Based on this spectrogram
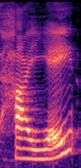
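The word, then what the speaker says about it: Heye: the Hay brand or I believe the German pronunciation is Hi. I think Hay. Um, but North Americans we tend to call it Hey.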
